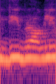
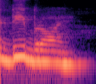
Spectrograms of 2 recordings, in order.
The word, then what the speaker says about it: de Broglie: डी ब्रॉगली बोलते हैं, लेकिन एक्चुअल में इसका प्रोनाउंसिएशन जो होता है वो डी ब्रॉगली नहीं होता है, इससे डी ब्रॉय, है ना। कि डी ब्रॉय वे बोलना चाहिए इसे एग्जैक्टली, है ना।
